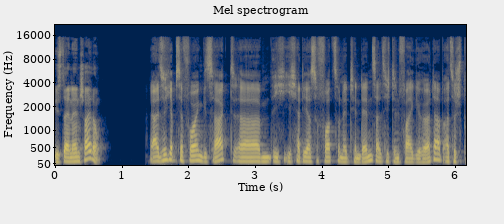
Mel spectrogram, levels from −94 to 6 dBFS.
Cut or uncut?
uncut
